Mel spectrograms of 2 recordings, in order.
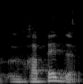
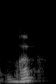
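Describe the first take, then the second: First: "Wrapped" with the ending sounded out as a second syllable; unsure pronunciation. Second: "Wrap" as one short syllable; alternative pronunciation. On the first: Vlogger unsure of the English word, unsure pronunciation. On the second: Vlogger tries the other way to say it, alternative pronunciation. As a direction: say "Wrap" with no -ped ending. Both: Shown as a demonstration. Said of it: "je sais pas comment on dit".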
